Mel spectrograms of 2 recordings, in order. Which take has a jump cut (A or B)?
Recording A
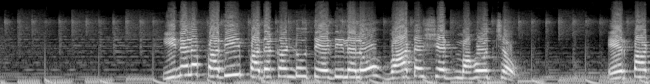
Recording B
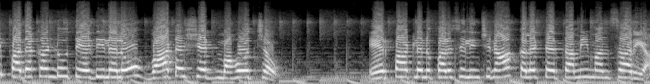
A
